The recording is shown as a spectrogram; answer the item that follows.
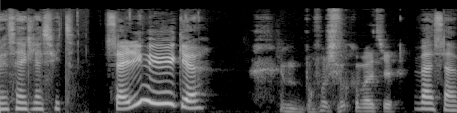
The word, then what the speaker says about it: Hugues: D'accord, bon écoute, je m'appelle Hugo, Hugues, alors je dis Hugo en anglais, c'est plus facile à prononcer pour les Américains.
